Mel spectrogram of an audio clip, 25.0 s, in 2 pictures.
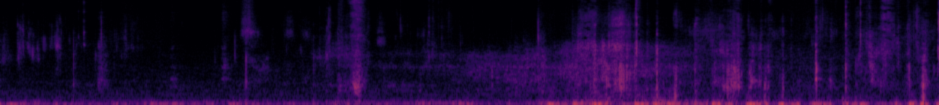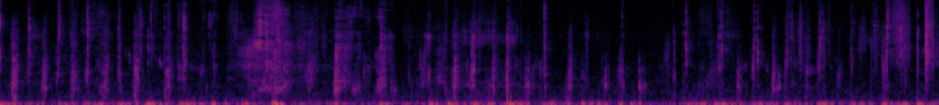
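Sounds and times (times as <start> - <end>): wet chewing and lip-smacking: 0.0 - 2.4, 9.0 - 25.0
hissy mouth sound: 3.2 - 12.6, 15.5 - 17.8.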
